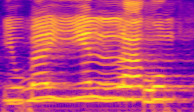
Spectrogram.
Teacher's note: nun mati atau bertanwin dimasukkan dengan tidak disertai suara dengung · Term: Idgham bila guna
